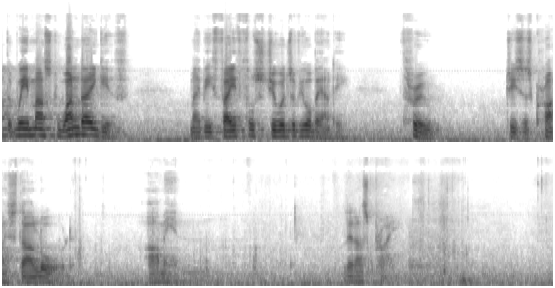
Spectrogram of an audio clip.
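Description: A middle-aged man speaks calmly and slowly into a nearby microphone, in a reverberant hall.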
